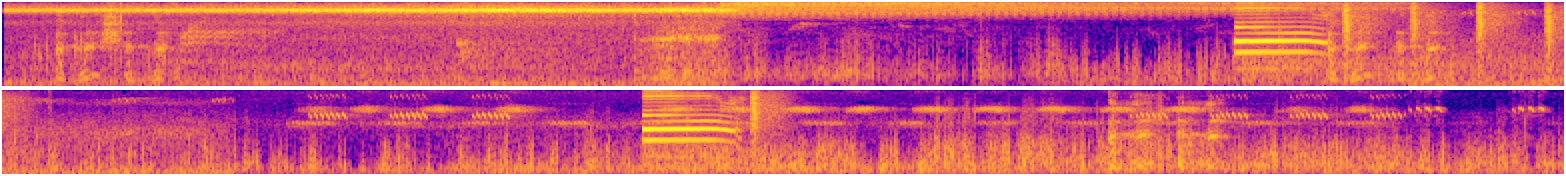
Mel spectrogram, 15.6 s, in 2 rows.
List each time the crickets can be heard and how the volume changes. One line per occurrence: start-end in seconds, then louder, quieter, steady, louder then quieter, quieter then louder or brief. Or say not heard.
0.0-15.5 quieter.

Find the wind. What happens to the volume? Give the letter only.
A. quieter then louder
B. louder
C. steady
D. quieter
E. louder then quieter
B.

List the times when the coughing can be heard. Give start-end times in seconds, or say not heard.
0.2-0.9, 6.6-7.3, 13.3-14.1.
